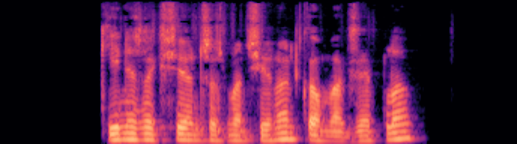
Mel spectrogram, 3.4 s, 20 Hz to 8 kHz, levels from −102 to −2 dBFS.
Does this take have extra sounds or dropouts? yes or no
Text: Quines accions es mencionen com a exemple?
no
